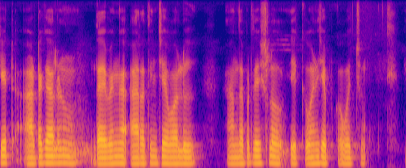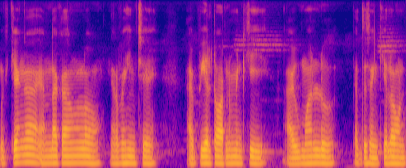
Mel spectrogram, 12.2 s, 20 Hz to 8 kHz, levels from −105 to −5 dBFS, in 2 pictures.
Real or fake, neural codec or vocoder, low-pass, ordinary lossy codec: real; none; none; none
